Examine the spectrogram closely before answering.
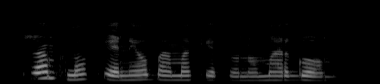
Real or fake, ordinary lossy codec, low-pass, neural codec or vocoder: real; MP3, 64 kbps; 7.2 kHz; none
